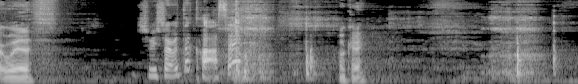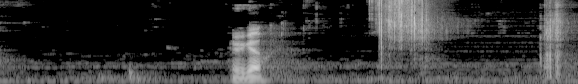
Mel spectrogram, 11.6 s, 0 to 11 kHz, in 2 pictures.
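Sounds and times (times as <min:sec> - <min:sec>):
speech: 0:00.0 - 0:00.6, 0:01.4 - 0:03.8, 0:08.1 - 0:08.6
low steady hum: 0:00.0 - 0:11.5
crunchy bite into a crisp BLT sandwich: 0:09.5 - 0:10.4, 0:11.1 - 0:11.5.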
